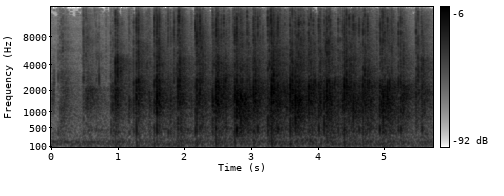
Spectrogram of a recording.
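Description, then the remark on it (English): A sparse, polite golf clap from an audience, scattered claps at first that fill into a steady, moderate patter for several seconds, heard alone without any voices. “Well, a golf clap is better than nothing.”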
